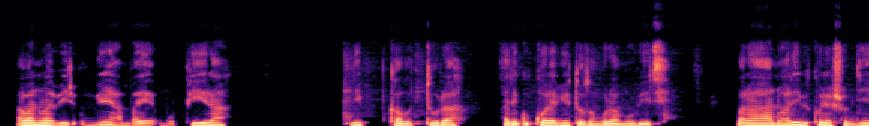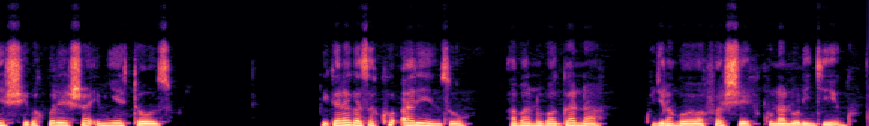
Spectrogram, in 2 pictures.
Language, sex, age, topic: Kinyarwanda, female, 18-24, health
